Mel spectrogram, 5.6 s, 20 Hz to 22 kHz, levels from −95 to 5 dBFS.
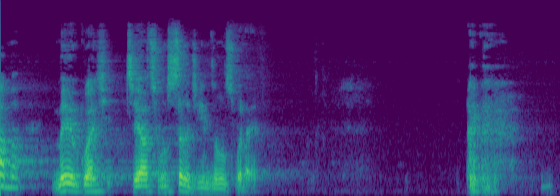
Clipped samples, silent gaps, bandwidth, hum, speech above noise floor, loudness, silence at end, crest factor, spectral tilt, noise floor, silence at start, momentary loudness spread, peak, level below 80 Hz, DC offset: under 0.1%; none; 13.5 kHz; none; 54 dB; -24 LUFS; 0.5 s; 20 dB; -4 dB/octave; -78 dBFS; 0 s; 17 LU; -6 dBFS; -74 dBFS; under 0.1%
